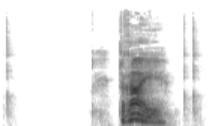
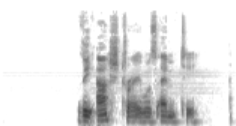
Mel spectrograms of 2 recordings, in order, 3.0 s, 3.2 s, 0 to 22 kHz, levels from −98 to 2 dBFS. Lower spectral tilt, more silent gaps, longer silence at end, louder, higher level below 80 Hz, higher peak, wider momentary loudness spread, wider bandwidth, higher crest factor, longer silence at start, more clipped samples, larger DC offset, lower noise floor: first, -6 dB/octave vs -4.5 dB/octave; neither; first, 0.8 s vs 0.55 s; first, -25 LUFS vs -33 LUFS; first, -66 dBFS vs -74 dBFS; first, -8 dBFS vs -16 dBFS; first, 25 LU vs 15 LU; about the same, 16 kHz vs 16 kHz; about the same, 22 dB vs 20 dB; first, 1.6 s vs 1.05 s; neither; neither; about the same, under -90 dBFS vs -89 dBFS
